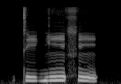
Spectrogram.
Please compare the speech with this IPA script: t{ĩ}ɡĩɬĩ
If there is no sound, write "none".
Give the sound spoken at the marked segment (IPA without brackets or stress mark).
i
